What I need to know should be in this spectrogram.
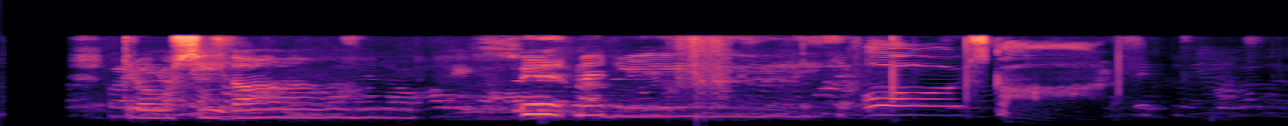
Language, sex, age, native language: Icelandic, male, 12, Icelandic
